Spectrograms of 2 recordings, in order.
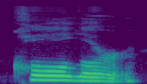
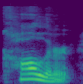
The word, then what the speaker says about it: color: So, you don't say color. Uh you don't say the o sound. You say uh sound. It's color. Um okay, so the color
